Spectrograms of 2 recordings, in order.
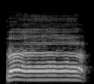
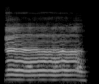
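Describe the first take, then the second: First: Loud, high ram bleat; Alec Baldwin's ram voice. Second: Bleating like a ram. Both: Retold or imitated. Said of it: "Alec Baldwin's ram voice".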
